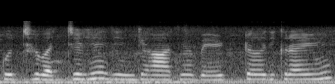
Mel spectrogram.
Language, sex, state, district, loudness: Hindi, female, Madhya Pradesh, Dhar, -16 LUFS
